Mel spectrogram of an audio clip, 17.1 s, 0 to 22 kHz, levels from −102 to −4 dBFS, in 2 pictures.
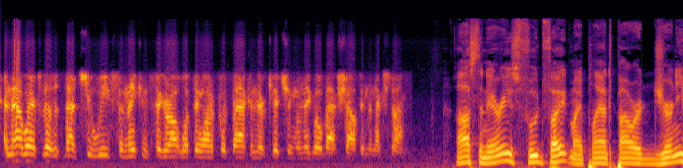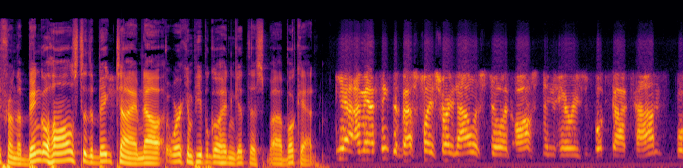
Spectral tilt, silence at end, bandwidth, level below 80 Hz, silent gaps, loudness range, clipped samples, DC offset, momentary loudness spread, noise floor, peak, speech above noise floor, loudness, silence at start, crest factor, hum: -6 dB/octave; 0 s; 14 kHz; -32 dBFS; none; 7 LU; under 0.1%; under 0.1%; 11 LU; -54 dBFS; 0 dBFS; 37 dB; -18 LUFS; 0 s; 18 dB; none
